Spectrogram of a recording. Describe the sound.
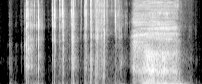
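Crisp crunching and chewing of a sour cream and onion snack close to a microphone: a rapid run of sharp crunches, then a longer rough, grinding burst.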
